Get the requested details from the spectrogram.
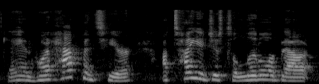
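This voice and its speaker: A woman's voice: mid-range voice, lively intonation, a little fast, sharp tone, slight background noise. A middle-aged woman paramedic teaching a class in a casual, chatty way, often checking in with "okay?" and telling personal stories. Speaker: paramedic instructor.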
